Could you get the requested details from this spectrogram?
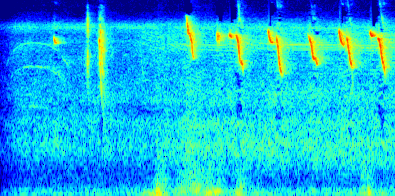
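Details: Saffron finch singing live in nature, a song used to warm up other birds: a series of sharp, high downslurred chirps, at first scattered, then about eight repeated quickly in a row. There are faint low thumps.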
